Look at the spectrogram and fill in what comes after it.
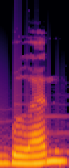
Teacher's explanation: Kalau ada tekanan biasanya dalam kata bulan, tekanan itu terdapat pada suku kata terakhir yaitu lan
